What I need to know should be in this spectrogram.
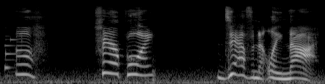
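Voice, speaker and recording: A woman voicing a tiny, cheeky, childlike floating companion in a video game, with a squeaky, chatty delivery. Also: sing-song, a little slow, bright, forceful tone, slight background noise, heavily acted. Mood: chatty, teasing.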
